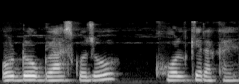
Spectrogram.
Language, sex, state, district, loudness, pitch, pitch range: Hindi, female, Arunachal Pradesh, Longding, -15 LUFS, 190 Hz, 185-200 Hz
